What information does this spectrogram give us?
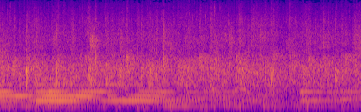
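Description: A church audience applauding to welcome the preacher: a steady, dense wash of clapping that holds an even level throughout, with sustained tones beneath it.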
